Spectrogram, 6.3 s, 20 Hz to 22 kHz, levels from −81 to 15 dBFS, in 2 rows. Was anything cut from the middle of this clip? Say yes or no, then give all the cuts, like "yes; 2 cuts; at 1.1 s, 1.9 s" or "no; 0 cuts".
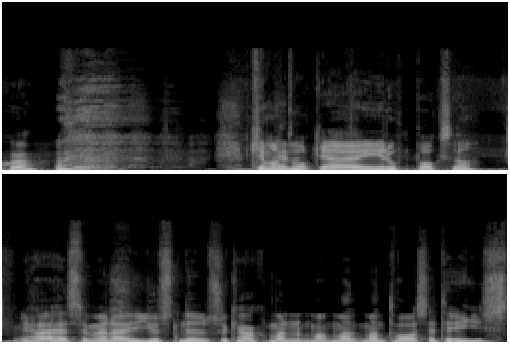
yes; 1 cut; at 5.0 s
